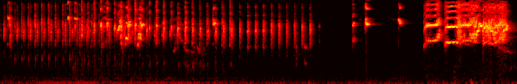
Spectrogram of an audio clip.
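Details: Lovebird chicks, two pastel mutations kept in captivity, producing a fast pulsing series of rasping notes, about three a second, fading out, then thin squeaks and a loud harsh burst.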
